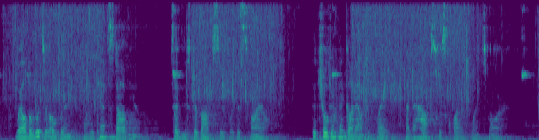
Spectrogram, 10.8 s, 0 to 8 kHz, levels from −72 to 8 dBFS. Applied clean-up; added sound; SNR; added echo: none; Water tap, faucet; 8 dB; reverberation time 1.9 s.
